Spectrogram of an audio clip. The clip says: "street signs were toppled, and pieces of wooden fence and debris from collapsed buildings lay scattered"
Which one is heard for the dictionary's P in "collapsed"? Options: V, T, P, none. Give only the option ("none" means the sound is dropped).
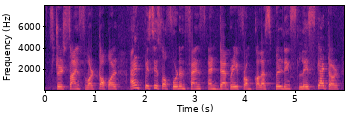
none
